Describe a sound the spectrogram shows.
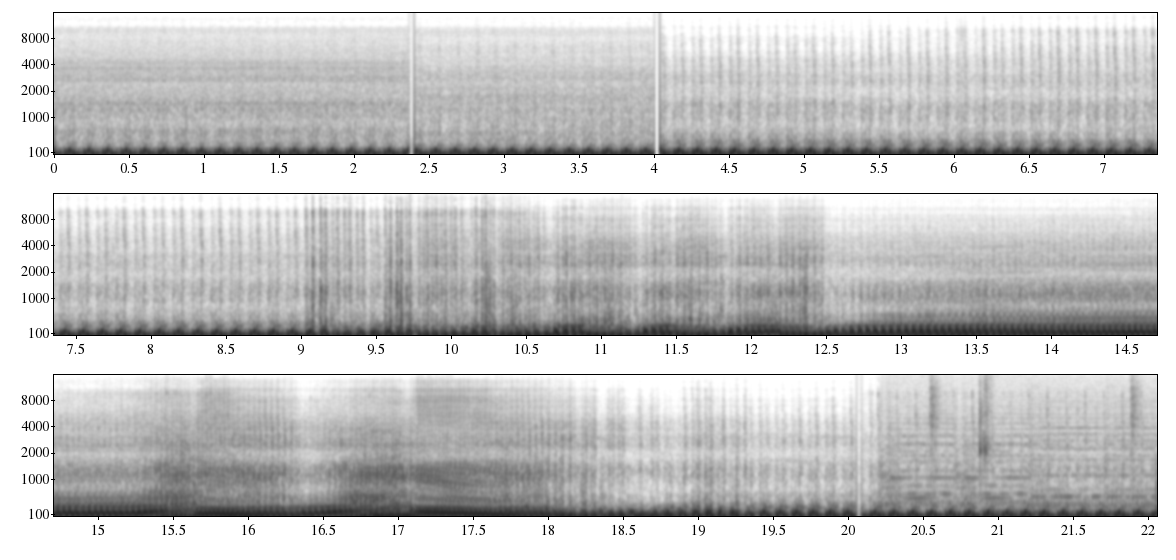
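A motorcycle engine idles with a deep, steady, pulsing rumble up close.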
